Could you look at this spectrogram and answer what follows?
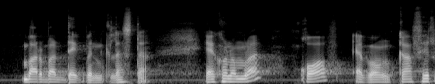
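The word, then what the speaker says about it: قاف: শেষে যেহেতু ফ অক্ষর পড়ছে তাহলে বাতাস বেরবে। কফ আর যদি আমরা বলি কফ কপ ত শেষে ব হয়ে যাবে। ব না কফ কাফ।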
